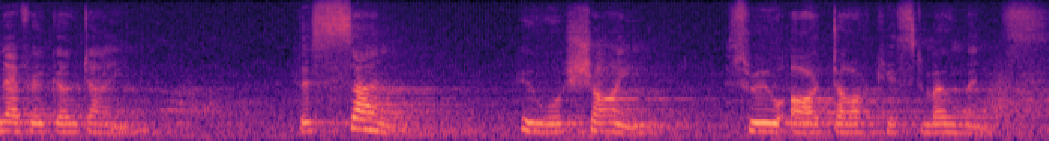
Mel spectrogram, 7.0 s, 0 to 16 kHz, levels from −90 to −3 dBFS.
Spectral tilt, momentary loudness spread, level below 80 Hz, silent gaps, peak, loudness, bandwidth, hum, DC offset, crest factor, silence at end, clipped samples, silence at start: -4 dB/octave; 19 LU; -58 dBFS; none; -12 dBFS; -31 LUFS; 16 kHz; none; under 0.1%; 20 dB; 0 s; under 0.1%; 0 s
